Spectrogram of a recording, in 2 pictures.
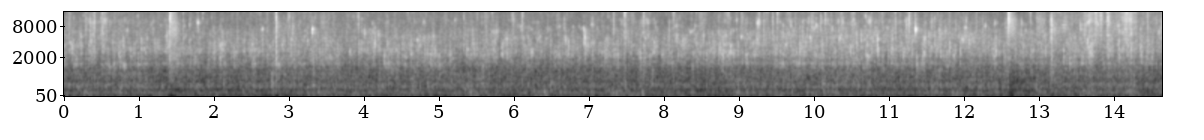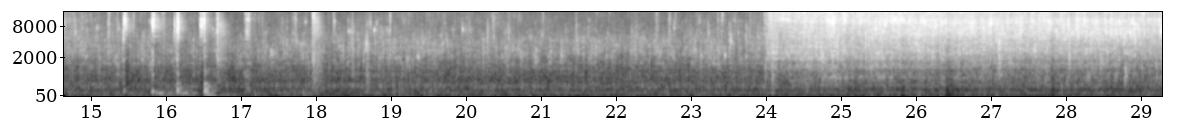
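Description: Chicken legs frying in hot lard in a cast-iron pan: a steady sizzle with fine crackling pops and a few knocks about halfway through. About 24 seconds in the sizzle suddenly turns much louder and hissier.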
